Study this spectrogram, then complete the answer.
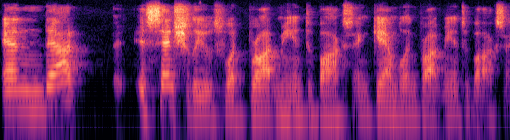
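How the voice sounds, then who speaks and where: At a moderate pace, a man with an American accent talks with big swings in loudness. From Boston, US. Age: 60s. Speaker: boxing writer and former manager. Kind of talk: interview.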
